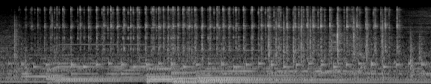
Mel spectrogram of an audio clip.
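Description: Background music: held notes that move to new pitches every half second to a second, over fast, even ticking.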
